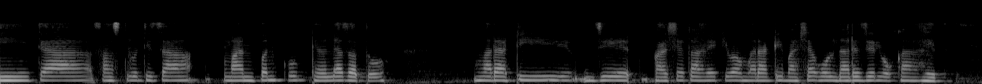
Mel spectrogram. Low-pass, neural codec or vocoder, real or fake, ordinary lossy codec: 7.2 kHz; codec, 16 kHz, 1 kbps, X-Codec, HuBERT features, trained on general audio; fake; MP3, 64 kbps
